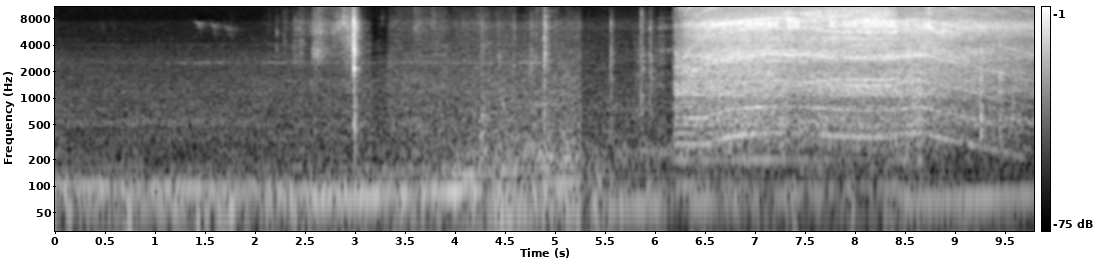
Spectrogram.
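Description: A sharp click about three seconds in, then a DeWalt sliding mitre saw starts suddenly about six seconds in and crosscuts a length of timber with a steady whine. Near the end the motor winds down, its pitch falling.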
